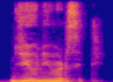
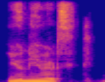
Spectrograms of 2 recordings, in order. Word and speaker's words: university: Recuerda que este sonido es consonántico. Sonido consonántico. Suena como university, university.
